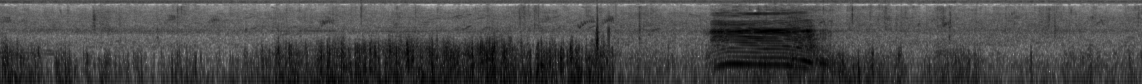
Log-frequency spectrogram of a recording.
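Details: Cow in a field, grazing: several seconds of heavy low rustling and munching, a pause, then one strong, rich moo lasting over a second that dips and falls away, with quieter rustling after.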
